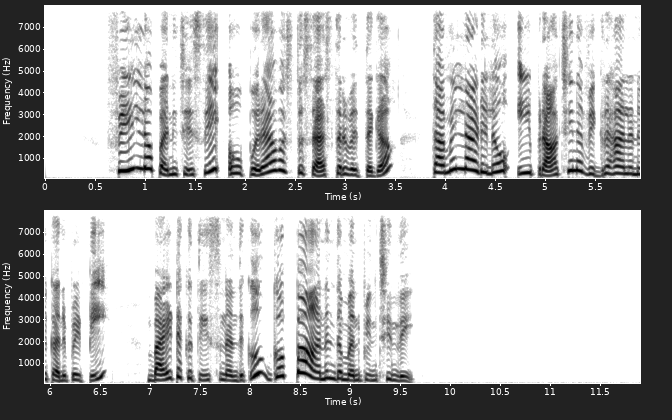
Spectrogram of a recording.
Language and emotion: Telugu, happy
